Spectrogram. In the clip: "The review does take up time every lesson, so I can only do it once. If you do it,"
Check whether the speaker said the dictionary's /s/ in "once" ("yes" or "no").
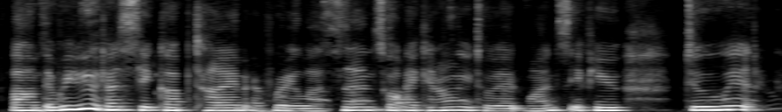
yes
